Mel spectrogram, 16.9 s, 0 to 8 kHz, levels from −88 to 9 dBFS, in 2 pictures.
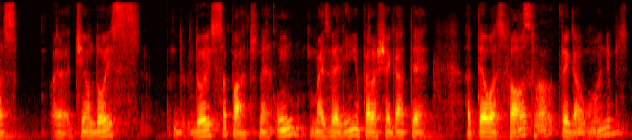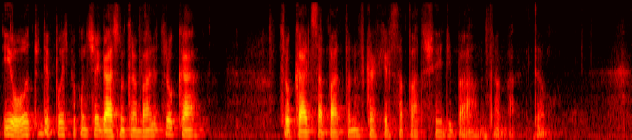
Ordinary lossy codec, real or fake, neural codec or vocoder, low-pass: none; fake; vocoder, 44.1 kHz, 128 mel bands, Pupu-Vocoder; 7.2 kHz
